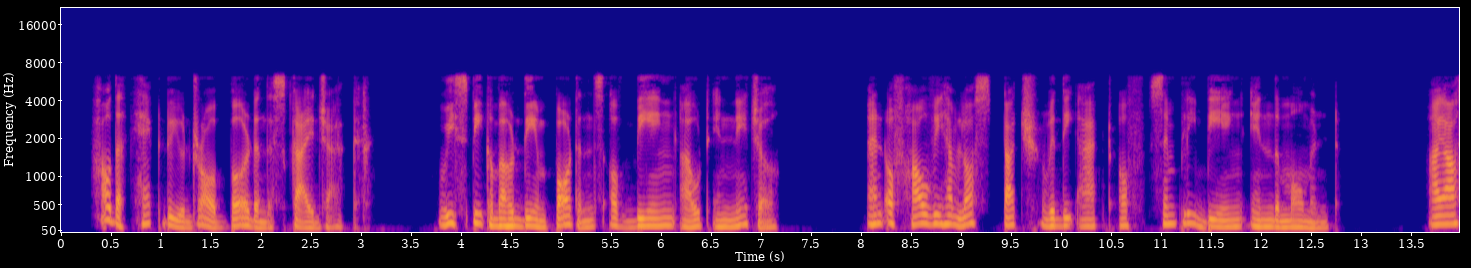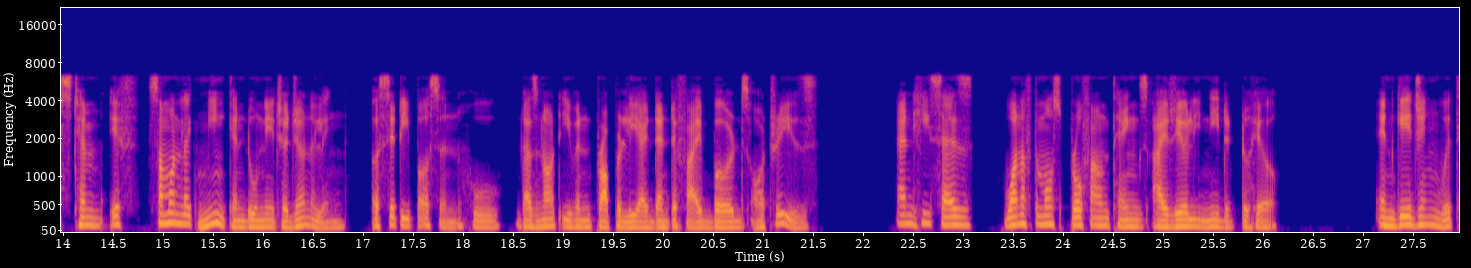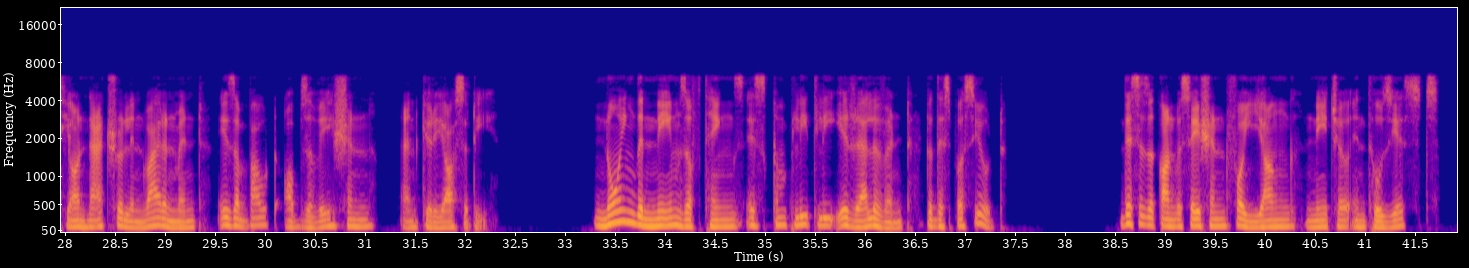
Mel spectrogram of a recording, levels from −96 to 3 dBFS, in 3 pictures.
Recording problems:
high frequencies cut off; noticeable; nothing above 6 kHz

